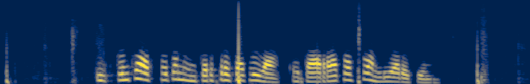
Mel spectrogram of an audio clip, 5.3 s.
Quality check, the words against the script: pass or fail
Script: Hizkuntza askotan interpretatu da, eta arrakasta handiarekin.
pass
